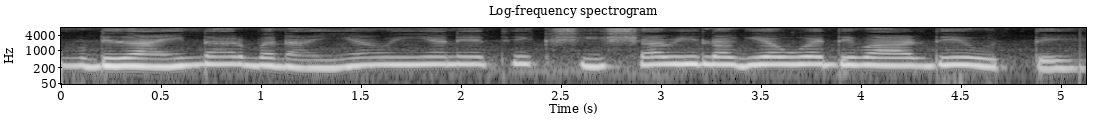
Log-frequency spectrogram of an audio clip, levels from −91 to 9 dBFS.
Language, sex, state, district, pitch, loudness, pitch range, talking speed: Punjabi, female, Delhi, New Delhi, 260 Hz, -13 LUFS, 235-275 Hz, 165 wpm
